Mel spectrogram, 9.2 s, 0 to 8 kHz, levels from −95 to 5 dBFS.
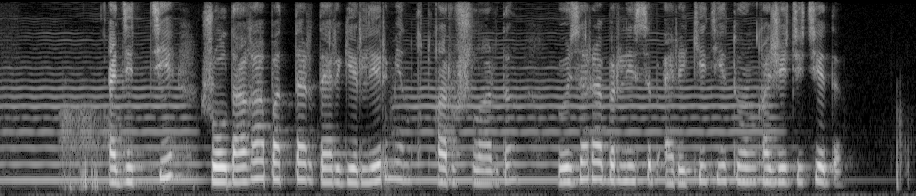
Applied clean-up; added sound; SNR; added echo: none; Bowed string instrument; 14 dB; none.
